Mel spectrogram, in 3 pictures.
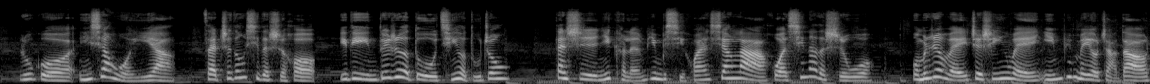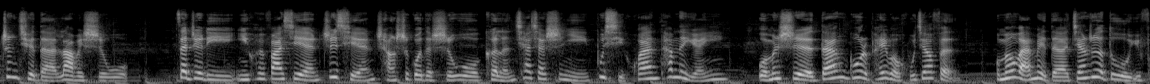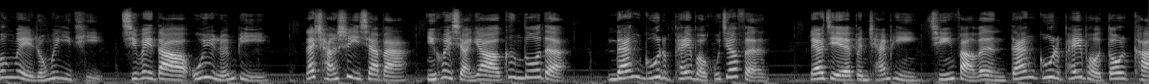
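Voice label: commercial, Chinese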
